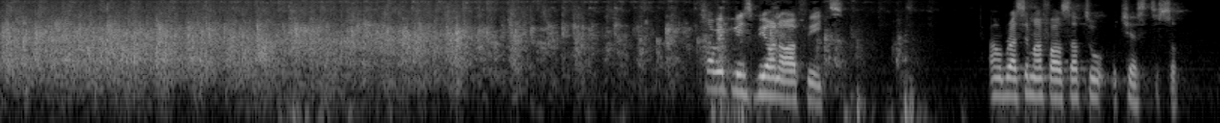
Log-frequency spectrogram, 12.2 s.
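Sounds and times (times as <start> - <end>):
audience clapping: 0.0 - 9.1
speech: 7.0 - 8.5, 9.9 - 11.8.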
